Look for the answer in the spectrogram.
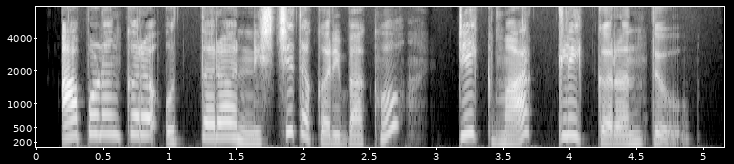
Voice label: Click Check VO, Odiya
